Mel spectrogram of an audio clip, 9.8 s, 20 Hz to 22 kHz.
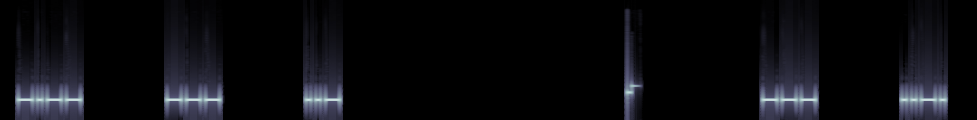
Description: Morse code, heard as a keyed tone, about 25 wpm, spaced as for 9 wpm, 700 Hz. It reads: YOU OF
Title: 6x Character Spacing - Top 200 Words - 25wpm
